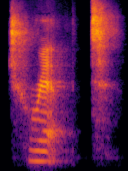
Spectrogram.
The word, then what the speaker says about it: tripped: Tripped. I tripped over the stair. Tripped. Has that t sound, but it's spelled ed.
